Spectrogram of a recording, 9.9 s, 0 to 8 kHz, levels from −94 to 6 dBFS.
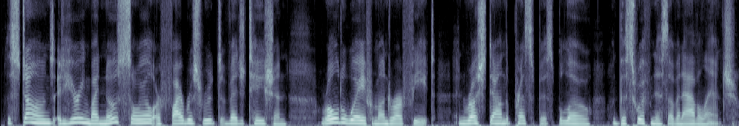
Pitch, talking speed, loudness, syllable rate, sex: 200 Hz, 175 wpm, -17 LUFS, 5.5 syllables/s, female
